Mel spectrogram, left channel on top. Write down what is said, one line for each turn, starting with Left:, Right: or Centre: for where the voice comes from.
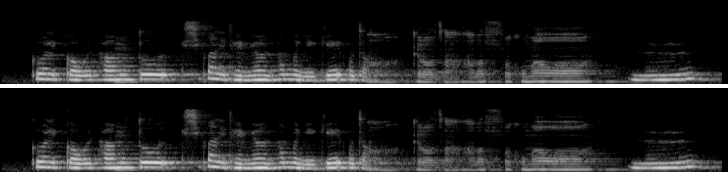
Right: 그러니까 우리 다음에
Left: 응,
Right: 또 시간이 되면 한번 얘기해보자.
Left: 어, 그러자. 알았어. 고마워.
Right: 음.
